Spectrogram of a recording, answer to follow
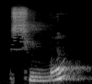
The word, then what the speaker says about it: Simon: Notice again, that's right, the last letter isn't pronounced. Simon, Leblanc, Girard.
